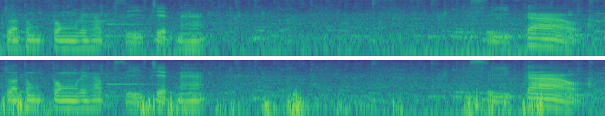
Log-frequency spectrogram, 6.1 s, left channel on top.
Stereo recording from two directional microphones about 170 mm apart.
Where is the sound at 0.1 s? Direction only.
20° right (ahead or behind).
